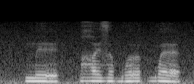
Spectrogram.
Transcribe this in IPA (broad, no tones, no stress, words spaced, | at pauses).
me | ʁezəɡʷə | ɡʷɛ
